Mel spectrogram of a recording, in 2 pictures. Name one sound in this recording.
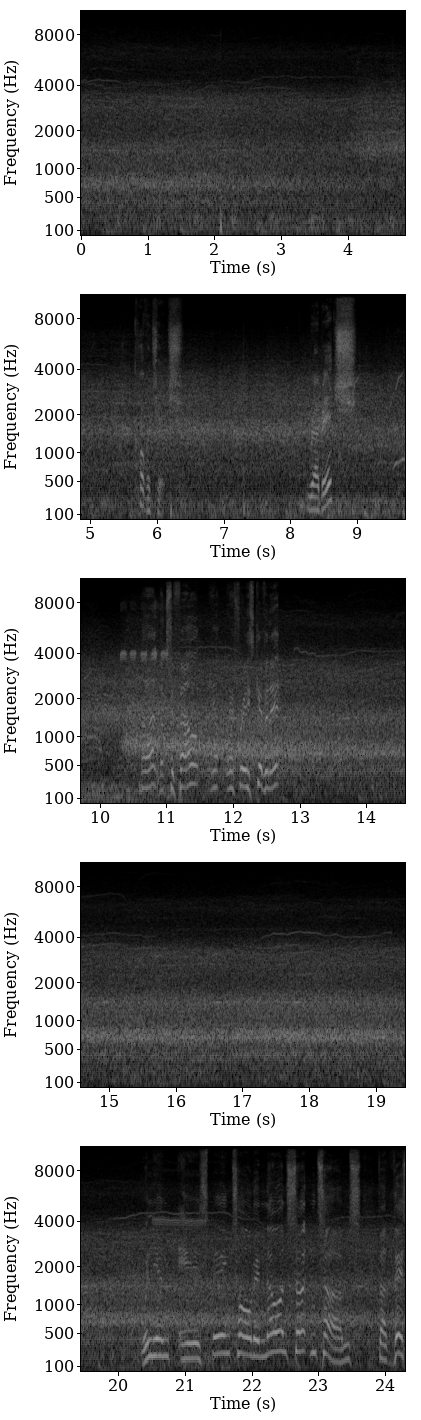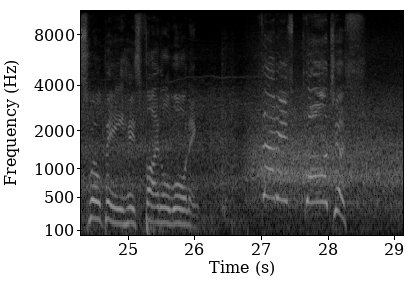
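A stadium crowd roars and chants.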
